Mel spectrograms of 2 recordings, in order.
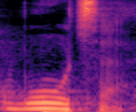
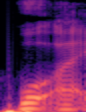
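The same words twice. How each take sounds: First: The t is clearly pronounced. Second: The t is replaced by a glottal stop. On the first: "but we do pronounce it water" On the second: "it's a Cockney accent"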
